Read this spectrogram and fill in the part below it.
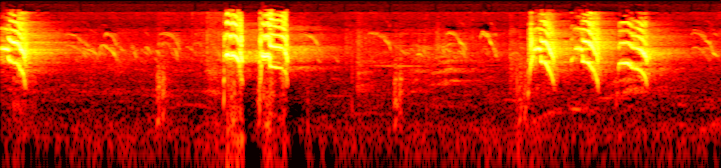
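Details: A male Indian ringneck (rose-ringed) parakeet, angry, gives harsh, rasping screeches in short bursts, a pair in the middle and a quick run of three near the end, with fainter chatter between.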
